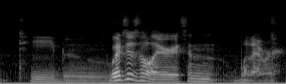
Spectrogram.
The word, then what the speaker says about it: Thibault: And they actually like spelt it out how some of these cars do it, like the T-B-O-O. That's how you say it. Thibault.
